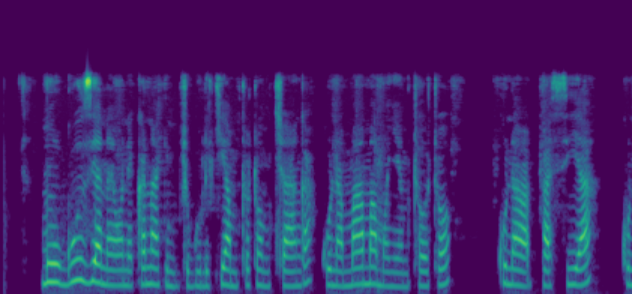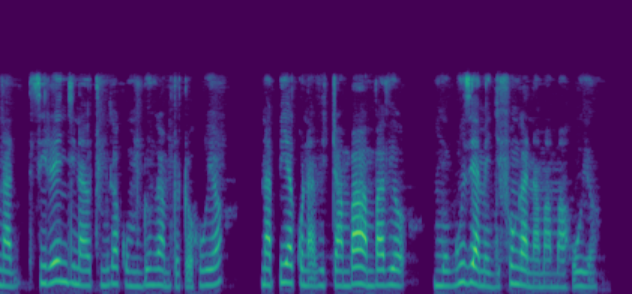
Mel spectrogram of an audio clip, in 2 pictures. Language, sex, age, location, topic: Swahili, female, 18-24, Kisii, health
